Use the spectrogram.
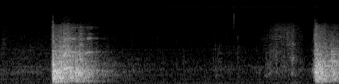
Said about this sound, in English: Tossing a dish towel into the sink, he goes to the cupboard and swings open the door.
